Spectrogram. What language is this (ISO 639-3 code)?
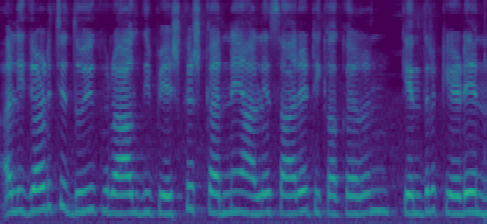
doi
